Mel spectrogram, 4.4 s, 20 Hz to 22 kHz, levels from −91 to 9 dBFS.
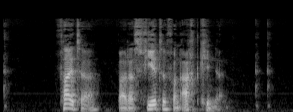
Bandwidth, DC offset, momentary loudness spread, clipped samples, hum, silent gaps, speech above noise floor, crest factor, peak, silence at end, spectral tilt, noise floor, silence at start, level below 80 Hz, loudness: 11.5 kHz; under 0.1%; 15 LU; under 0.1%; none; none; 54 dB; 20 dB; -2 dBFS; 1.1 s; -5 dB/octave; -74 dBFS; 0.9 s; -50 dBFS; -20 LUFS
